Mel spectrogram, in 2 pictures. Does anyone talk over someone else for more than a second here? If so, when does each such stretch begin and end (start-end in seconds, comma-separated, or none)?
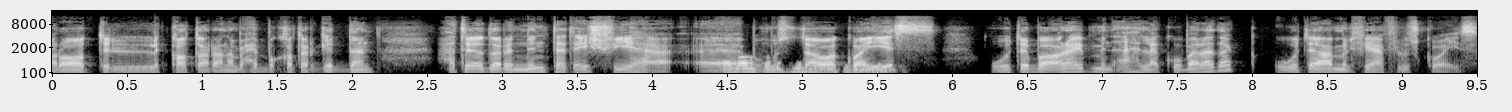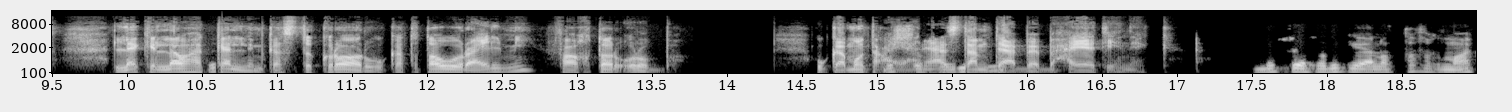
4.4-5.6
